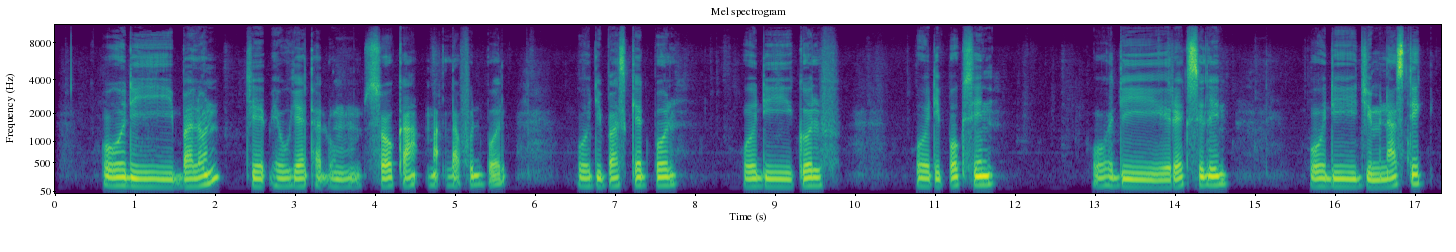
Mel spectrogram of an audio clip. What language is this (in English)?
Western Niger Fulfulde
